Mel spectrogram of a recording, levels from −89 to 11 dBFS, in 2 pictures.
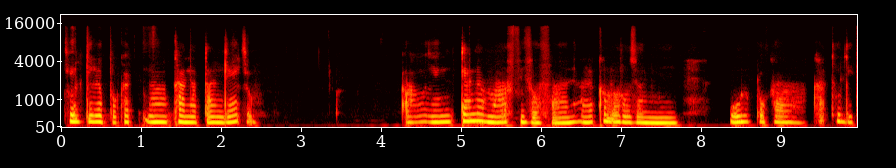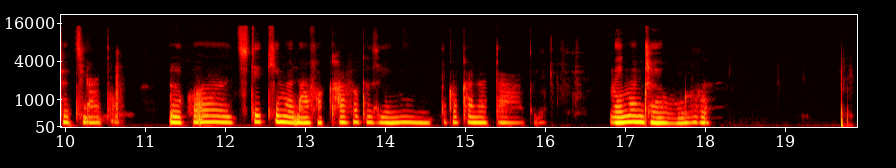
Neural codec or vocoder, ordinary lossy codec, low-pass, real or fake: codec, 32 kHz, 1.9 kbps, SNAC; none; 14.4 kHz; fake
